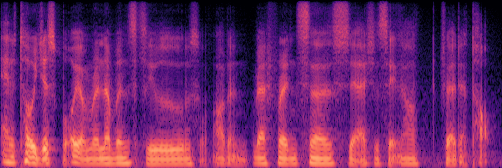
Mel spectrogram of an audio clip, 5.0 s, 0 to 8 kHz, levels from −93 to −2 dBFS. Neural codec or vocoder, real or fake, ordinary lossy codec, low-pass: codec, 16 kHz, 0.5 kbps, FunCodec, trained on Chinese and English, 25 frames a second; fake; none; none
